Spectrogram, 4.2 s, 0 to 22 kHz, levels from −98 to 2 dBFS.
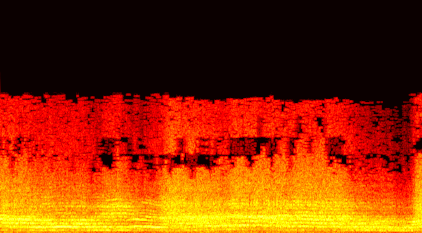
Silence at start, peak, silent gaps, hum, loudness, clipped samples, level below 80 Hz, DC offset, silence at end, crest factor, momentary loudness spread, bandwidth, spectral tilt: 0 s; -10 dBFS; none; none; -15 LUFS; under 0.1%; -46 dBFS; 0.2%; 0 s; 8 dB; 4 LU; 13 kHz; -2 dB/octave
